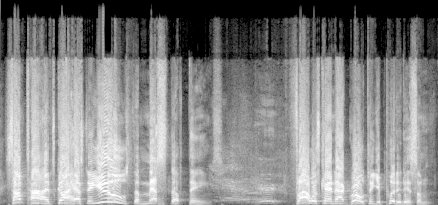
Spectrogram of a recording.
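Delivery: loud, driving sermon cadence; full-force preaching. Acted. Pastor urging the congregation, preaching at full force.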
